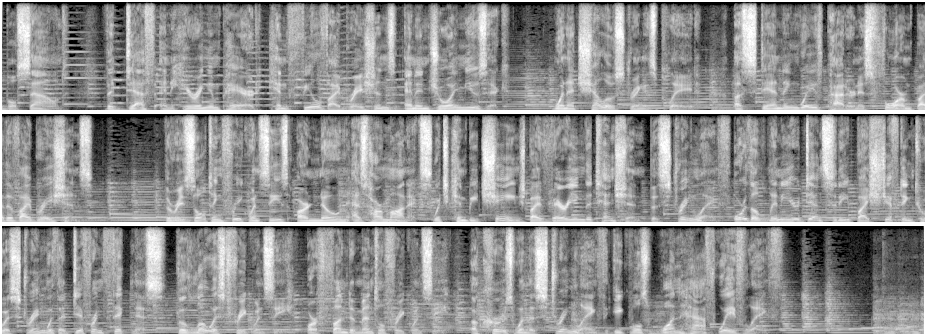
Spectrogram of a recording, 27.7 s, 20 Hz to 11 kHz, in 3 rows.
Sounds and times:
Speech: 0.0s - 10.2s, 10.9s - 26.2s
Music: 0.0s - 27.6s.

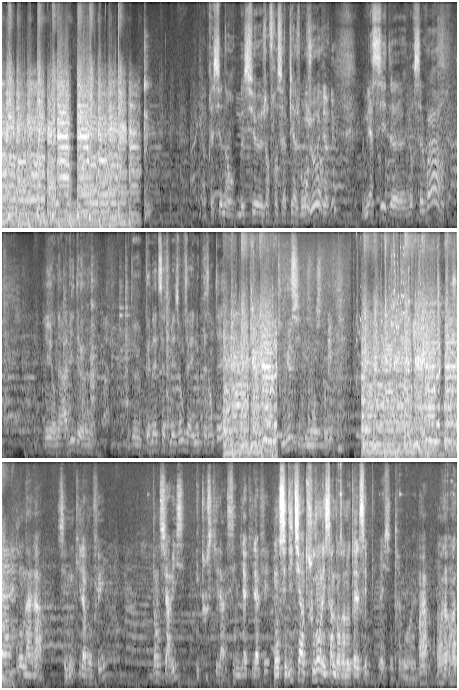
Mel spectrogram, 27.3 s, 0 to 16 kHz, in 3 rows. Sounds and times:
Music: 0.0s - 27.3s
Speech: 3.8s - 8.9s, 14.6s - 16.0s, 21.2s - 27.3s.

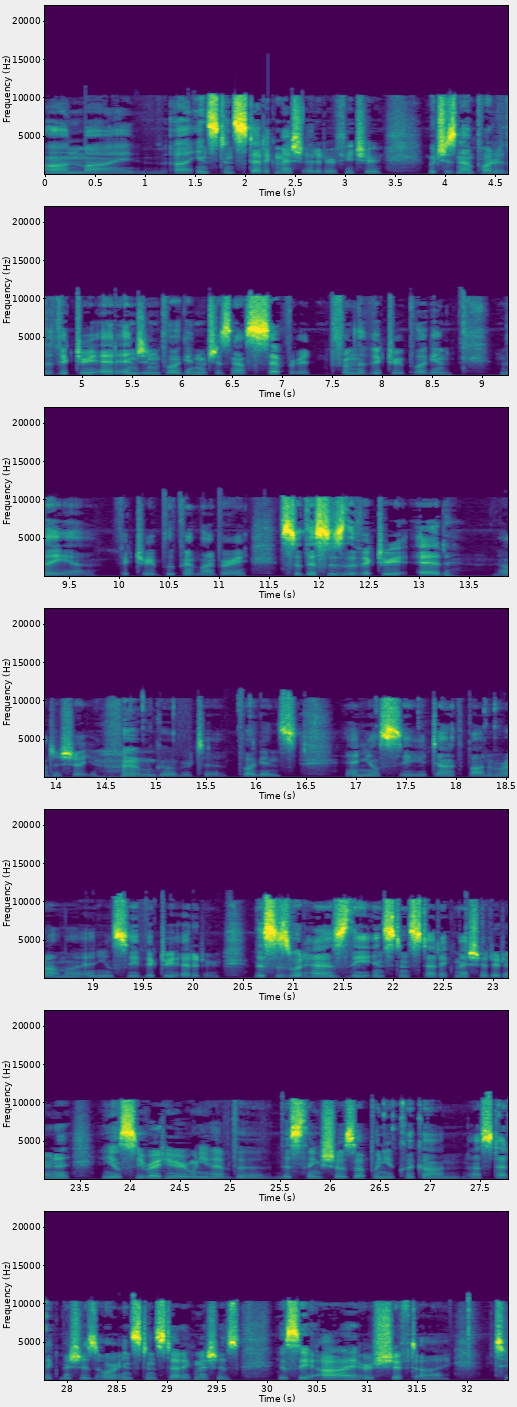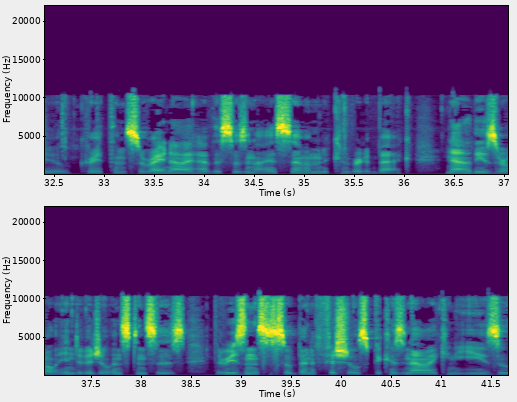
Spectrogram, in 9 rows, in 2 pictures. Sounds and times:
Speech: 0.0s - 41.6s.

